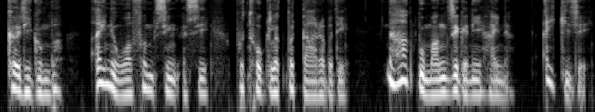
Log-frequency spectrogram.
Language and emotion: Manipuri, fearful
